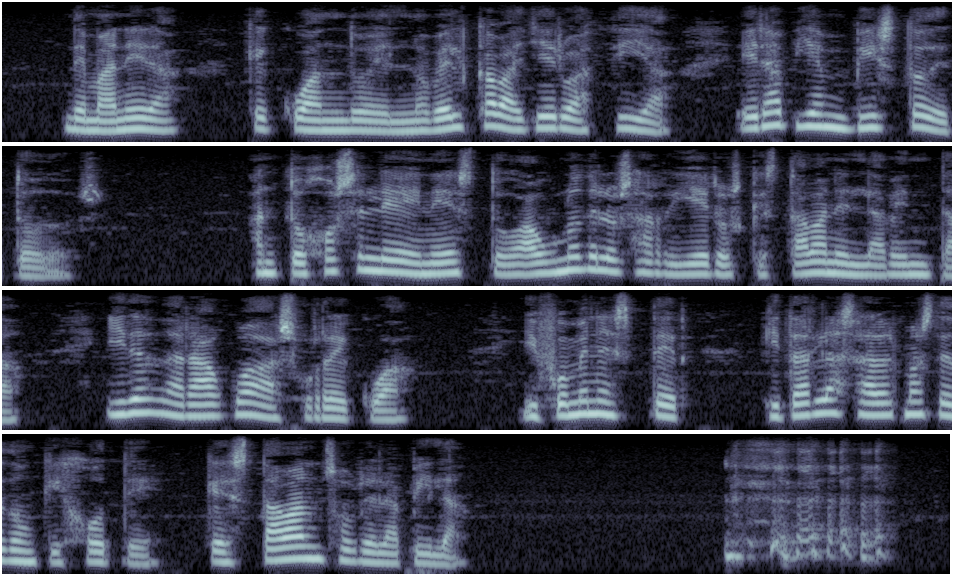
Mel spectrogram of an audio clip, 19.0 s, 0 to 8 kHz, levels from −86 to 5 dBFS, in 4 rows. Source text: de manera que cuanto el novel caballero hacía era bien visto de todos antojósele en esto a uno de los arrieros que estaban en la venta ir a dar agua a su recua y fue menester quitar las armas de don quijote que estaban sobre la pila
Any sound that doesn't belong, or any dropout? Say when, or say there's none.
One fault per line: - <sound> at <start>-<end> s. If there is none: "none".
- laugh at 17.9-18.8 s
